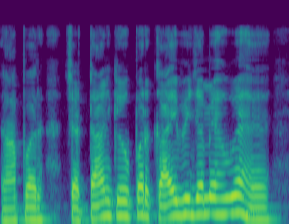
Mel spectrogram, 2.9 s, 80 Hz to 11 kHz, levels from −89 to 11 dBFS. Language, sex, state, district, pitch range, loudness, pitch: Hindi, male, Jharkhand, Garhwa, 135-180 Hz, -11 LUFS, 145 Hz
